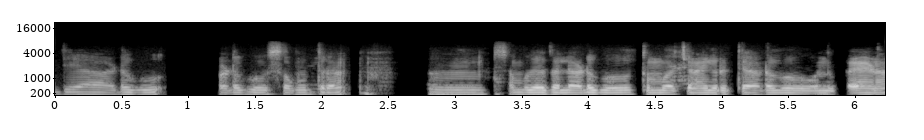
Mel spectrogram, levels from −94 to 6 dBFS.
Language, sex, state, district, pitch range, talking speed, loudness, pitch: Kannada, male, Karnataka, Bellary, 115-125 Hz, 115 wpm, -21 LUFS, 120 Hz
